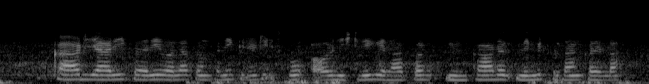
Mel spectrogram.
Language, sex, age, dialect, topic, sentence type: Bhojpuri, female, 18-24, Western, banking, statement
